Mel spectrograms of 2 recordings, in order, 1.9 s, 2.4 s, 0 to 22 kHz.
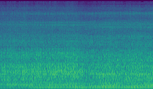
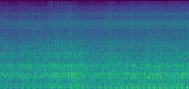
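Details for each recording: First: Vespa ET4 scooter, engine warmed up, after fuel system and air filter work, drive belt good: busy, fast, even buzz with no dip or hunting; the idle is set too high and is to be turned down at the air-box adjuster. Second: Vespa ET4 scooter after idle adjustment: small single-cylinder putters at a low, even idle, about four pulses a second, steady and unlabored, rear tire stationary; idle set right, normal idle.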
